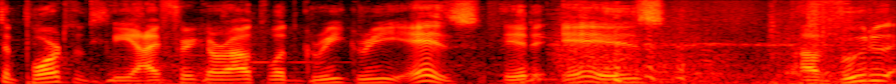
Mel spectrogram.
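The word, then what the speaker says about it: gris-gris: lore from it and it is pronounced gre gre is it something you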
